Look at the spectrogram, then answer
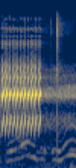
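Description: A gray treefrog gives a short, musical pulsed trill, followed by a faint human voice.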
